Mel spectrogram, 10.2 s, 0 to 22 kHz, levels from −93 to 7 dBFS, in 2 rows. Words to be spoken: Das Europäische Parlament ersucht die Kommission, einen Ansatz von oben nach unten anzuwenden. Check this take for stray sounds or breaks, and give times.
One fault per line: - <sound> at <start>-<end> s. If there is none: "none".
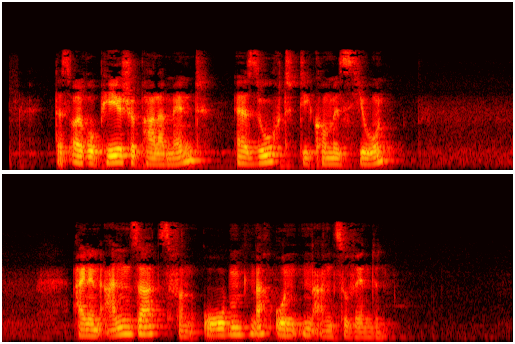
none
